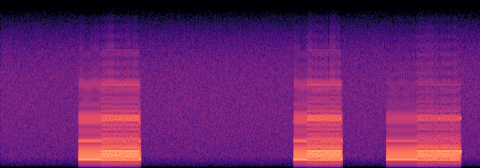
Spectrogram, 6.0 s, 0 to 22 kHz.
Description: Packet radio (AX.25, as in APRS), 1200 baud, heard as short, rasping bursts.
